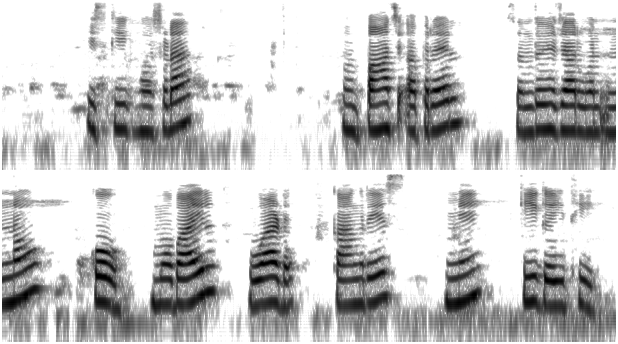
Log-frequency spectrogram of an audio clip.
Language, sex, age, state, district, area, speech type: Hindi, female, 45-60, Uttar Pradesh, Ayodhya, rural, read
